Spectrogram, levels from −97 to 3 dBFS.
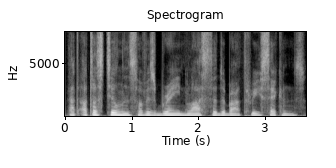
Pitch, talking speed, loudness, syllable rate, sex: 145 Hz, 165 wpm, -18 LUFS, 4.2 syllables/s, male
